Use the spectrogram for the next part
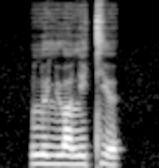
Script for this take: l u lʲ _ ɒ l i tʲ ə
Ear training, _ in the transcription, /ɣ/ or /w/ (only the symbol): w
